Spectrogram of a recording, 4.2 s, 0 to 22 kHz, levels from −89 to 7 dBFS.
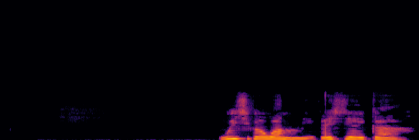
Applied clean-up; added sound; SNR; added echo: neural mask model Resemble Enhance denoiser.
